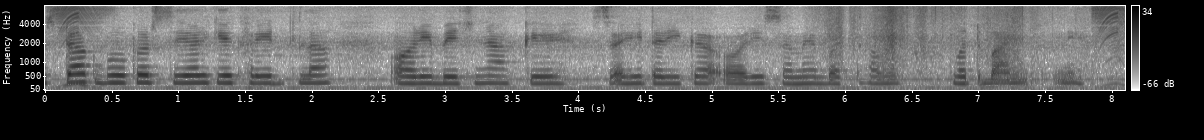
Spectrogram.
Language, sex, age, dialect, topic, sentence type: Bhojpuri, female, 18-24, Northern, banking, statement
